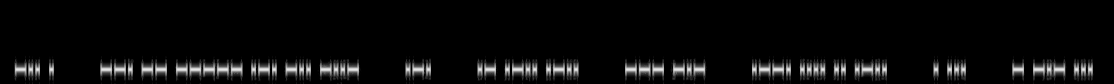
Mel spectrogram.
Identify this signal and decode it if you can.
Morse code, heard as a keyed tone, about 36 wpm, 700 Hz. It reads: DE GM0RDX R ALL OK PHIL ES TKS
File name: UK MASTER QSOs TRAINING / 35WPM / UK MASTER QSOs 0009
